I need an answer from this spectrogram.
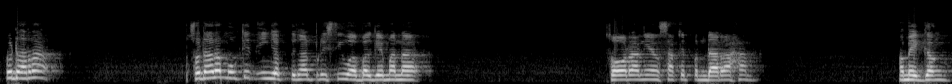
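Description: A woman pastor preaching a conversational, animated sermon in a church and acting out the quotes she tells. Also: fairly high pitch, measured pace, long pauses, lo-fi sound.

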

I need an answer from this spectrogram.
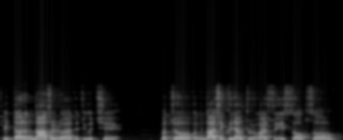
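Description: In a one-on-one English lesson conducted in Korean, a man tutors a pupil, coaxing him along and asking many questions to check that he follows. His voice is medium-pitched at a normal speed, with a roomy sound.

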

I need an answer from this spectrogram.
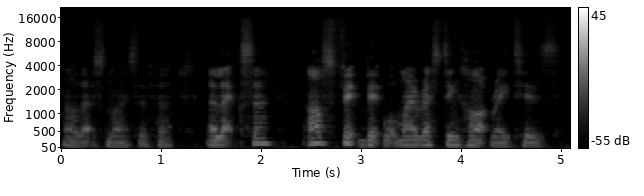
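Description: This is a man with a fairly low voice, filming a casual tech demo. He talks in a loose, conversational way, pausing with frequent uhs and ums as he thinks. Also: husky. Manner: relaxed, chatty, many ums and uhs. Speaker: tech vlogger demonstrating a device.

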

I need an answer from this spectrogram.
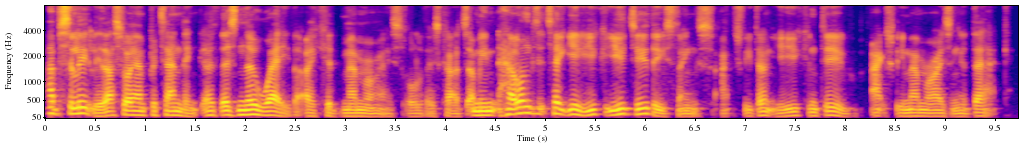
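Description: A man with a soft Bristol accent talks in a deep register, close and dry with almost no room sound. He explains card tricks over a video call in a loose, joking way, poking fun at his own lack of skill. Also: lively intonation, quick pace, few pauses, no echo. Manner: self-deprecating, jokey, chatty with frequent ums. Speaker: maths teacher performing card tricks. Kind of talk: casual chat and card trick demonstration.

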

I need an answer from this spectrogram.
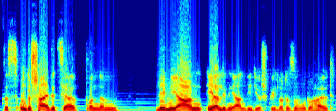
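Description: A game master in his forties answers interview questions casually over a video call from home, thinking aloud and repeating words while he searches for them. His voice is medium-pitched, level in tone and fairly quick, with background music behind him; the recording is dry and the highs are cut off.

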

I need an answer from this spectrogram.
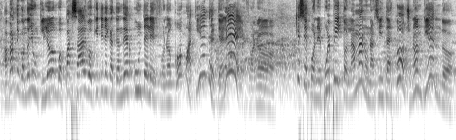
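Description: A man's voice: extremely high pitch, moderate pace, noisy background. A young man from Argentina with a Rioplatense accent doing a slangy stand-up set on a comedy club stage, acting out voices as he goes. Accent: Rioplatense Spanish. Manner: animated, slangy, acts out voices. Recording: live club with audience laughter.

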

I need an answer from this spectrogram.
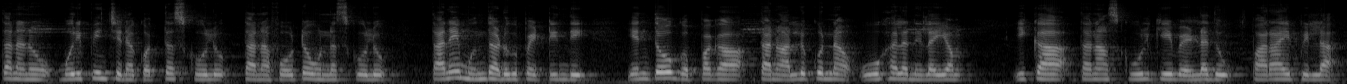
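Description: A woman narrates a novel in a level, unhurried reading voice. Her pitch barely moves, keeping each line calm and even from start to finish.

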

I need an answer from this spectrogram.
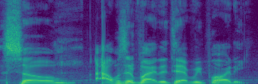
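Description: A middle-aged man, a sports reporter, talking in a casual interview with an easygoing, chuckling manner and drawn-out fillers, into a handheld mic. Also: on the low side, animated, fairly bright tone. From Miami, family from the Bahamas. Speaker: sports reporter and podcast host. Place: bright indoor room by large windows.

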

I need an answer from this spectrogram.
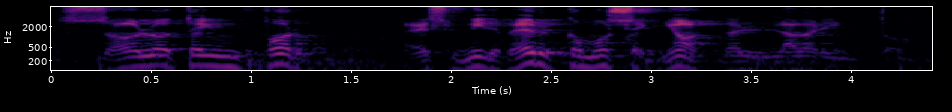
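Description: A man's voice: on the low side, lively intonation, a little slow. A man voicing an eccentric older man who calls himself lord of the labyrinth, speaking in solemn, theatrical pronouncements in a video game.

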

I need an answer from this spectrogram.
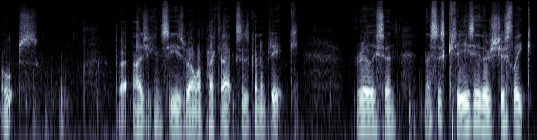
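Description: Croaky just-woken man narrating gameplay. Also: mid-range voice, flat delivery, unhurried, a bit bright, no room sound, poor audio. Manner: rambling, chatty, with frequent ums and self-corrections. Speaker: let's play host. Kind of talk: casual gameplay commentary.

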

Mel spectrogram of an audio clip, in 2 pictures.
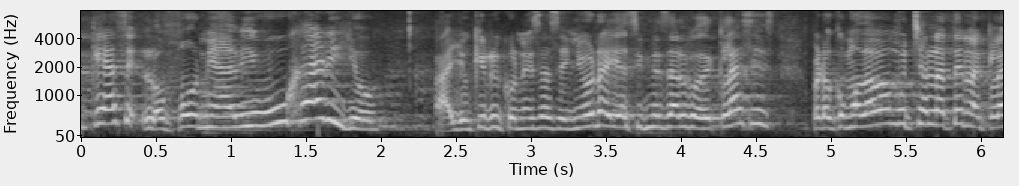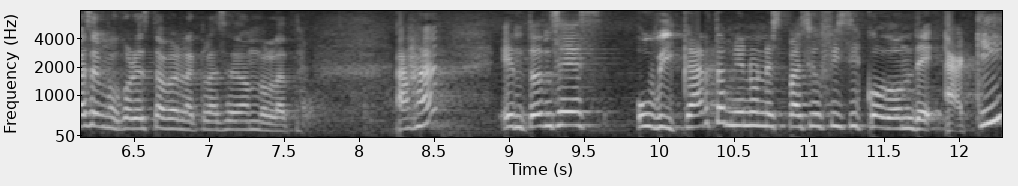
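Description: A young adult woman psychologist with a Mexican Spanish accent, giving a lively addiction-prevention workshop to teachers and acting out quoted voices. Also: high-pitched. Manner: animated, acts out quoted voices, frequent "ajá" and "ujú".

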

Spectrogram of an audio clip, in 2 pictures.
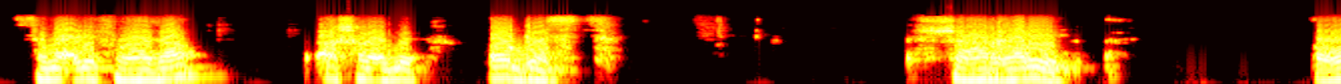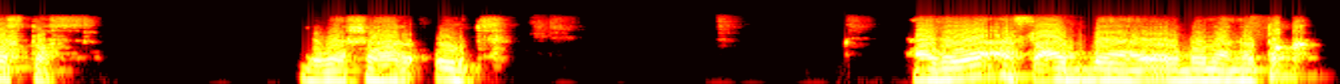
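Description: A man with an Algerian Arabic accent teaching a school English lesson, slowly repeating and stretching out words for pupils. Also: medium pitch, flat delivery, slightly rough, dull audio. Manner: slow, drawn-out repetition of words for pupils. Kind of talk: lesson for first-year middle school.

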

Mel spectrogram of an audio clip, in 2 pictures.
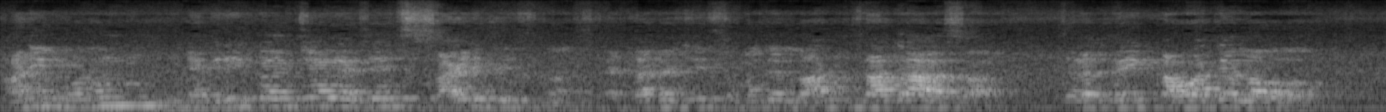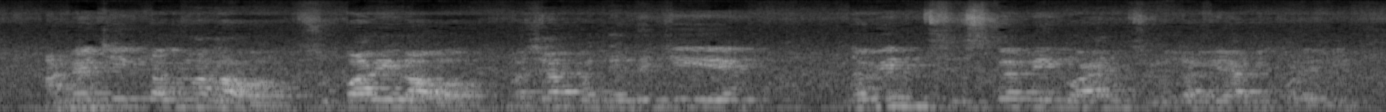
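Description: An older man with a Goan accent gives a formal press conference talk in a high voice, working through names and figures. The room is very echoey and the mic sits far from him, with clear background noise. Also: normal speed. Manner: steady, listing names and figures. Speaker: cooperative society official at a press conference. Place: hall with a banner behind a panel. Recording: echoey hall, distant mic, noisy.

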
